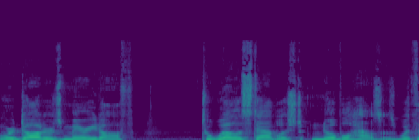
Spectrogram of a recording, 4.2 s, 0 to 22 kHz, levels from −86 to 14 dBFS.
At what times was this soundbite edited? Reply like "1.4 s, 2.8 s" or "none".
none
